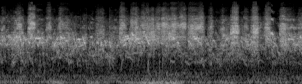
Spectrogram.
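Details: Aviary budgerigars in full chatter, bright high chirps and clicking twitters tumbling over one another, a few clearer whistled notes standing out.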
